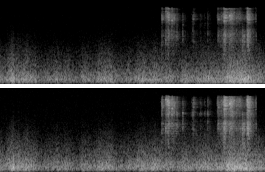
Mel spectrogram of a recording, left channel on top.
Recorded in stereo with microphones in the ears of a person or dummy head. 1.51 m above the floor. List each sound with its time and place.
1.6 s keys jangling: 25° right (ahead or behind)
